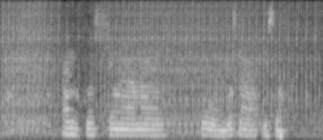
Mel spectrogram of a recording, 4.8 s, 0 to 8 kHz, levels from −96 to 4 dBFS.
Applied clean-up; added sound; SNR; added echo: none; Engine / Mechanisms; 5 dB; none.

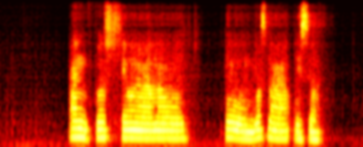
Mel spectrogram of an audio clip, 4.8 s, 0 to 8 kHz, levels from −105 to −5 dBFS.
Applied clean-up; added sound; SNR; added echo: neural mask model DeepFilterNet 3.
